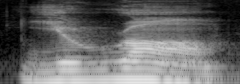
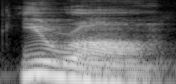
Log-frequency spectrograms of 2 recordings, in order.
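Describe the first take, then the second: First: It is said slowly, sound by sound. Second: It is said at a normal speaking speed.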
